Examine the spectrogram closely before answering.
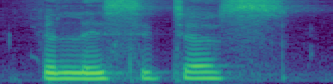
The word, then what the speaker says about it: felicitous: Am I pronouncing it correctly? Felicitous.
